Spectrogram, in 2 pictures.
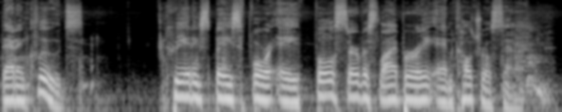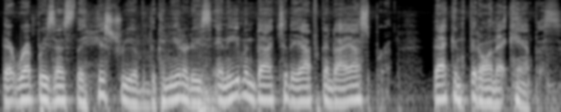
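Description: Speaking at a fairly quick pace, a man with an American accent uses a dark, mellow, somewhat breathy tone at medium pitch with ordinary pitch variation. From New York City, East Harlem. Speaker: nonprofit executive director. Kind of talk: radio interview.

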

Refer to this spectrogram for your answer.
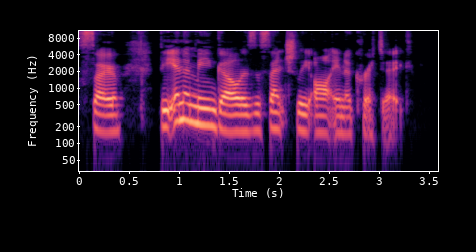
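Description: The speaker has an English accent, heard on a very clean recording with a silent background. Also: woman. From England. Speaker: nutritionist and wellness coach. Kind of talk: interview.

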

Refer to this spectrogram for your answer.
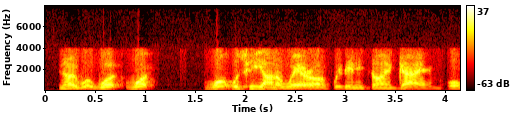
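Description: A man with an Australian accent talks at a moderate pace and medium pitch with ordinary pitch variation. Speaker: caller. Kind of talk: casual chat. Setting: phone call. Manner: halting.

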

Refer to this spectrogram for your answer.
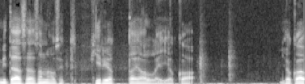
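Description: This man has an ordinary speaking voice and a fairly low pitch. His intonation is fairly even. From Finland, Kuopio. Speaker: podcast host, writer. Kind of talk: interview. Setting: guest's workroom.

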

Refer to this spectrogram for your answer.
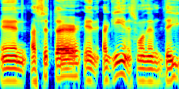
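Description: Speaking with a Southern US accent, a man delivers his words with lively intonation. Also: very clean recording, silent background. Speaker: turkey hunter and call maker. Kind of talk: casual chat. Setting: studio. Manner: halting.

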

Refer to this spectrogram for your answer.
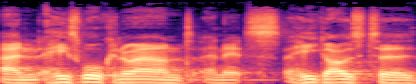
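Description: A man's voice at a medium pitch. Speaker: podcast host. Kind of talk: casual chat. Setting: rented flat abroad. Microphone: echoey room.

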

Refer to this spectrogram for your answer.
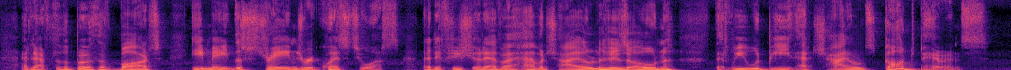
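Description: Using a put-on character voice, a man speaks at a medium pitch and a moderate pace. His intonation is lively. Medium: actual play.

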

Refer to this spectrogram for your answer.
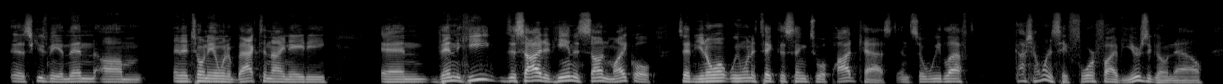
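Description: Speaking fairly quickly with an American accent, a man has an unremarkable speaking voice and a medium pitch. His pitch varies in an ordinary way, and the background is quiet. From US Northeast, Boston. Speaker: radio personality and voice impressionist. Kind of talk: casual interview chat.

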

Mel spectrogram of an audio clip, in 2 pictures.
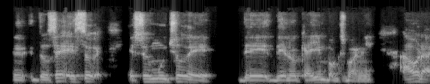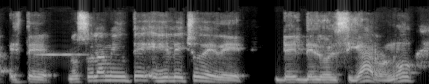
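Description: Speaking at a fairly slow pace, a man with a fairly high voice swings his pitch very widely while keeping his loudness very even. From Venezuela. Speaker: voice actor. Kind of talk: interview. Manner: animated.

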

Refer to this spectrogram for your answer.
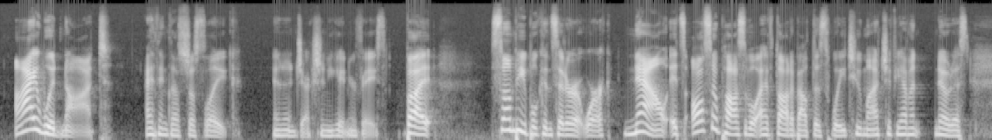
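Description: A woman's fairly low pitch with lively intonation at a fairly quick pace. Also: very clean recording, silent background. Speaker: podcast co-host. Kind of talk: casual chat. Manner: laughs often.

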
